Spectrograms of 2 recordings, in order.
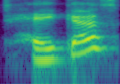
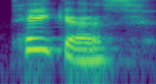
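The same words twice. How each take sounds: First: Higher, rising incredulous question; high rising cry of disbelief; strange hollow cry. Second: Mildly rapt, falling statement; understated dreamy wonder; rapt with the vision. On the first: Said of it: "cried Homily in a strange, hollow voice". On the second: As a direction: breathe out the hope, ending downward. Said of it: "against the brightness of the vision". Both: A narrator's reading.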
